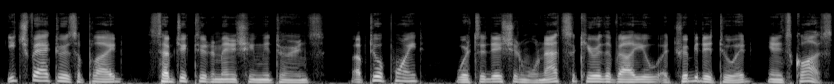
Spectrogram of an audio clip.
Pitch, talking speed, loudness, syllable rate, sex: 120 Hz, 185 wpm, -20 LUFS, 5.7 syllables/s, male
